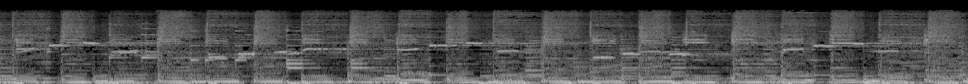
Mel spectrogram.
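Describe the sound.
A whistled melody rides over a steady, full band arrangement with a regular driving beat, the bright tune weaving through the music at a constant, fairly loud level.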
